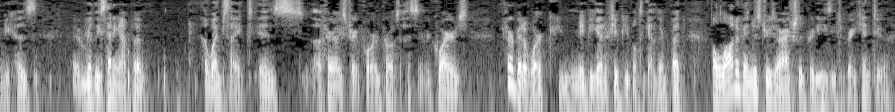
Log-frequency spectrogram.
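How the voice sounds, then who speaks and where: A man's voice: sits low, a little hiss or hum, low-quality recording. A man in his twenties answering interview questions thoughtfully, with many fillers. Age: 20s. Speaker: political party representative, guest.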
